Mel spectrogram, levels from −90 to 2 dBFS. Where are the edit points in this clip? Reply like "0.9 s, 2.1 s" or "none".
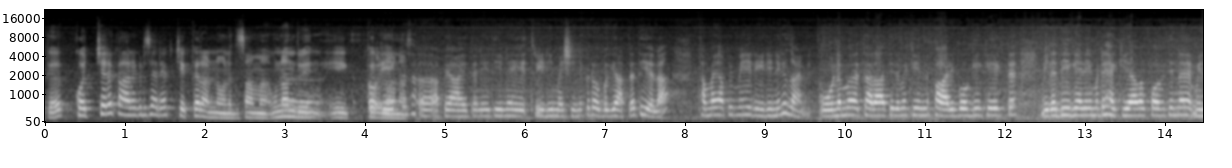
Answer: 4.6 s, 9.7 s

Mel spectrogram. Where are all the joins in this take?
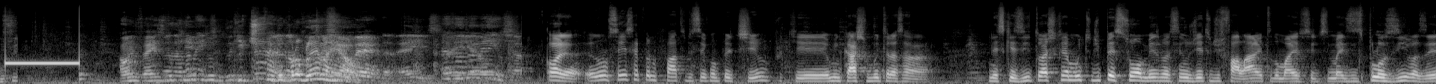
1.0 s, 5.2 s

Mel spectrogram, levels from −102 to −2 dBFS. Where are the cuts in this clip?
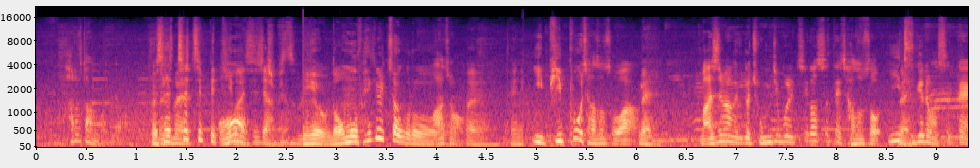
2.5 s, 4.9 s

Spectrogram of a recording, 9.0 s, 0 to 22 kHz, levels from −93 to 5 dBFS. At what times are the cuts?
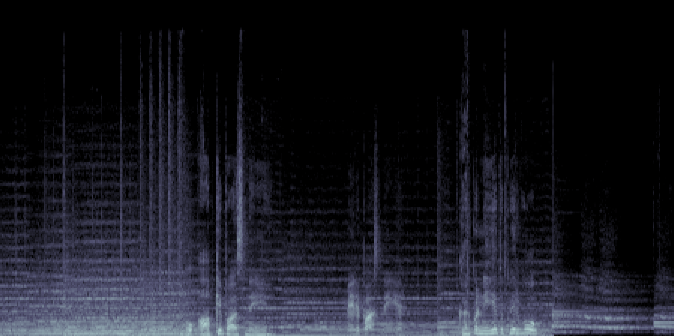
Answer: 2.4 s, 7.4 s

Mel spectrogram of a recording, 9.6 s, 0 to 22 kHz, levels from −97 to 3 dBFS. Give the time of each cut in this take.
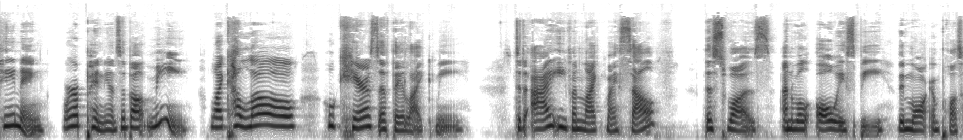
1.9 s

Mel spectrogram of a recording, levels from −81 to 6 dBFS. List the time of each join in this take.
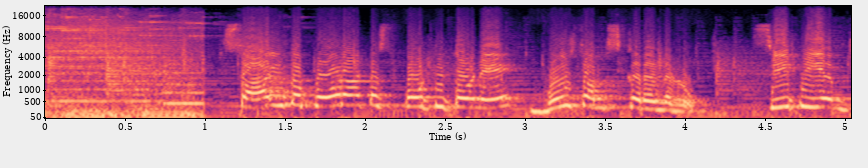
1.0 s

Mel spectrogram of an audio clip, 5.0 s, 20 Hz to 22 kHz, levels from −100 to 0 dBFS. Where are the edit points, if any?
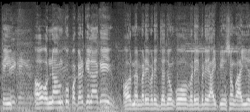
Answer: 2.3 s

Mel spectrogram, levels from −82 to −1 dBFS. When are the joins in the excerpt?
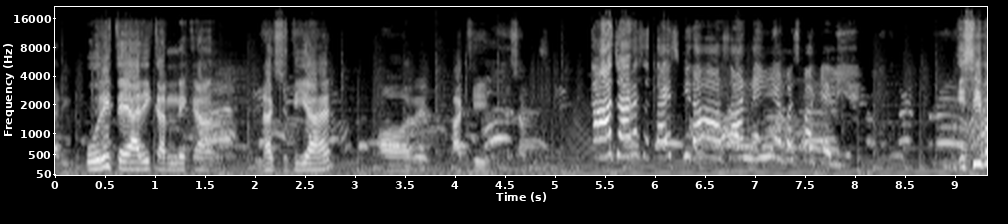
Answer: none

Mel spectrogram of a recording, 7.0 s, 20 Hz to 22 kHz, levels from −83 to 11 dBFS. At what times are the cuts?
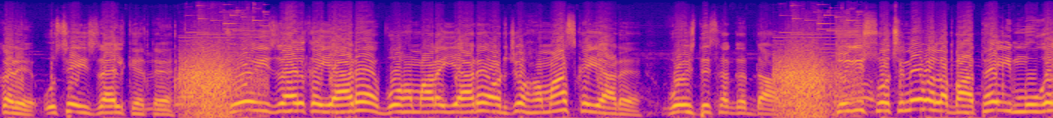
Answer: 1.3 s, 5.4 s

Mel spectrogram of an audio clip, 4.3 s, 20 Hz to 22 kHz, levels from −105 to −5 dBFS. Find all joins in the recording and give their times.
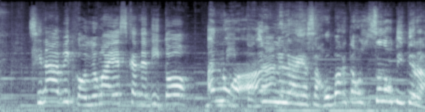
2.0 s

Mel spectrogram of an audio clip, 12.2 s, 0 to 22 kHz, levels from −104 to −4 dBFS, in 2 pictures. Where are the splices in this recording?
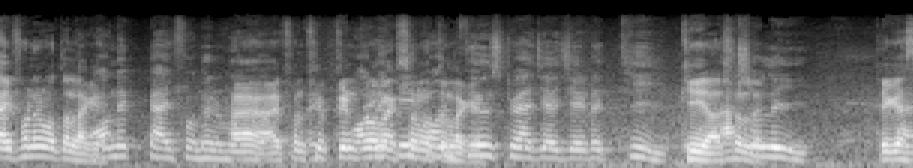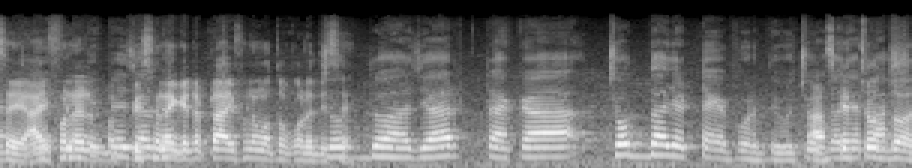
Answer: none

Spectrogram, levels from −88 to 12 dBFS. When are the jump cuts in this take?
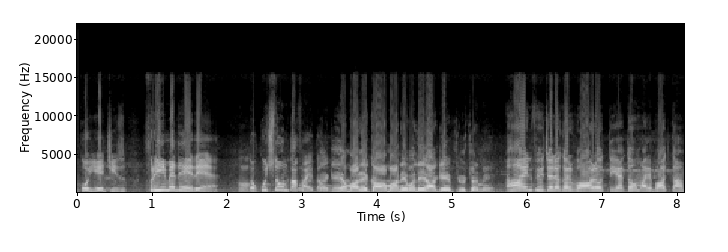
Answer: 3.2 s

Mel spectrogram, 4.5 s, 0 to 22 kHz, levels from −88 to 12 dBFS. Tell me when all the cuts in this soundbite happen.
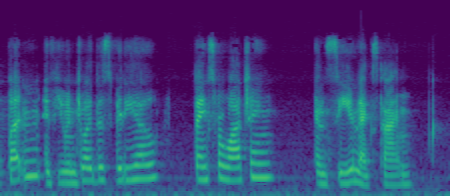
1.8 s

